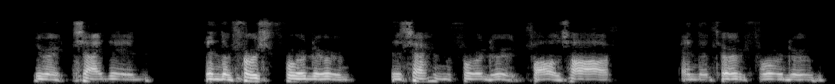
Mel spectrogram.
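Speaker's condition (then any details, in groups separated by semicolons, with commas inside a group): Head and neck cancer; five-time survivor, surgery, radiation, years of toxic chemotherapy, about 2.5 years intense treatment; severe dysphagia from surgery, radiation and chemotherapy effects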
